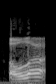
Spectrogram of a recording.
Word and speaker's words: Hola: You know, after I posted this, some people referred me to this one called Ola, I think it's pronounced, H-O-L-A.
